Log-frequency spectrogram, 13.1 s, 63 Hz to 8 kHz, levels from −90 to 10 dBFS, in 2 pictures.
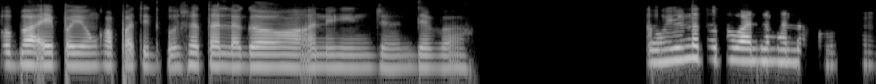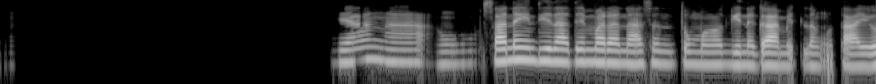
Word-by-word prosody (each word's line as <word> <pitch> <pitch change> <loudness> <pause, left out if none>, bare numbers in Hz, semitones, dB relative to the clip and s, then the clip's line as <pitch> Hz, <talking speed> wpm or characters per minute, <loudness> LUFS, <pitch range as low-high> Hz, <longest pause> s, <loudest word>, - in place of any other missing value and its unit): babae 195 0 +4
pa 190 - -2
'yong 185 0 -2
kapatid 180 -1 -3
ko, 170 - -4
siya 190 +1 -2
talaga 180 -1 0 0.2
ang 175 - -1 0.2
aanuhin 170 0 -5
diyan, 165 -1 -8
'di 170 - -3
ba? 165 +1 -7 1.4
Oh, 225 +1 -1
'yon, 255 +3 +2
natutuwa 260 -2 +3
naman 235 -1 -2
ako, 190 -2 -29 0.3
hmm. 190 -1 -23 2.4
Kaya 225 +1 -2 0.2
nga, 235 -2 -4 0.3
oh, 205 +1 -11
sana 235 +2 +6
hindi 250 -1 +1
natin 230 0 +2
maranasan 215 -1 +1
'tong 205 - -4
mga 200 0 -1
ginagamit 190 -1 +3
lang 185 -1 -5
tayo 180 +1 +3
200 Hz, 135 wpm, -21 LUFS, 180-225 Hz, 2.4 s, sana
